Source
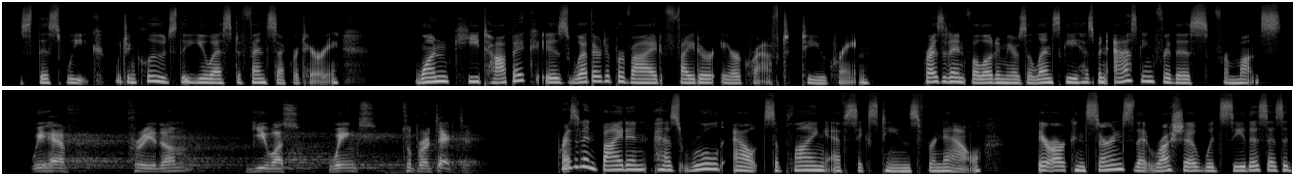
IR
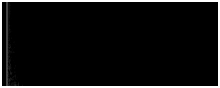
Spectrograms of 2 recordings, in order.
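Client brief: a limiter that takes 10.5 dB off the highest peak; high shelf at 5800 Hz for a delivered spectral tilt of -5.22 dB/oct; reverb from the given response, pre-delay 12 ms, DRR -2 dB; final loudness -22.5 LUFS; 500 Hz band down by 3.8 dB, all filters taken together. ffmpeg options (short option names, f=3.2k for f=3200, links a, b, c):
-filter_complex "[0:a]equalizer=f=500:t=o:g=-5,highshelf=f=5.8k:g=-6,alimiter=limit=-23dB:level=0:latency=1,asplit=2[a][b];[1:a]atrim=start_sample=2205,adelay=12[c];[b][c]afir=irnorm=-1:irlink=0,volume=4.5dB[d];[a][d]amix=inputs=2:normalize=0,volume=6.5dB"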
